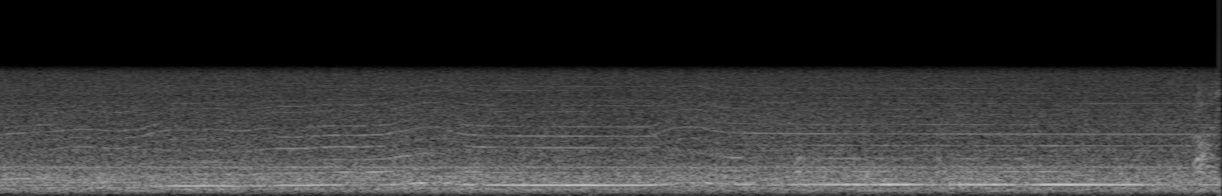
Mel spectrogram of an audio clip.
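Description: Electric forklift's motor and hydraulic pump whining steadily under a mechanical hum. The whine steps up in pitch about a second and a half in and again about seven seconds in.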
